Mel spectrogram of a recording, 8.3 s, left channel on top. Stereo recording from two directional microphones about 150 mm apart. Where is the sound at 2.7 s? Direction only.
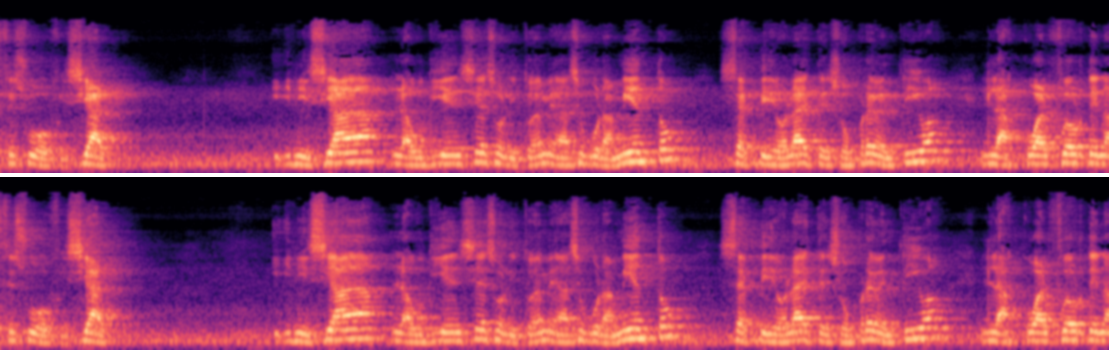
30° right (ahead or behind).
